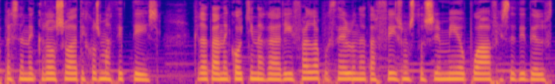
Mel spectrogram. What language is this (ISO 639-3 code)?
ell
